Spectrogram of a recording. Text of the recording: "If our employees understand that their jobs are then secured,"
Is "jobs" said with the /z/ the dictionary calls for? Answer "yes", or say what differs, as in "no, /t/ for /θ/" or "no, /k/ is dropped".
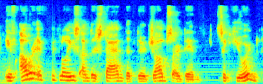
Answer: no, /s/ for /z/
